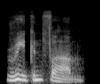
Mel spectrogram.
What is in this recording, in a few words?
"reconfirm", Indian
